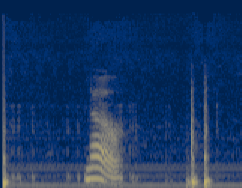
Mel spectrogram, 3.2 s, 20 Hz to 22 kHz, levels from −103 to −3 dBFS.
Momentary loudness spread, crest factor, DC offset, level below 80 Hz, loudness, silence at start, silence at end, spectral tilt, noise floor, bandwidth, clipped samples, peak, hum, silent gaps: 23 LU; 22 dB; under 0.1%; -58 dBFS; -39 LUFS; 0 s; 0.4 s; -8.5 dB/octave; -63 dBFS; 15 kHz; under 0.1%; -18 dBFS; none; none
